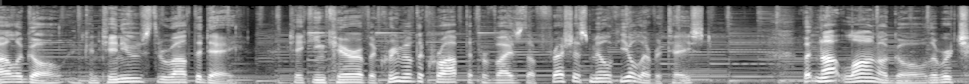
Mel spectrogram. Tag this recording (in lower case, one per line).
speech
music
